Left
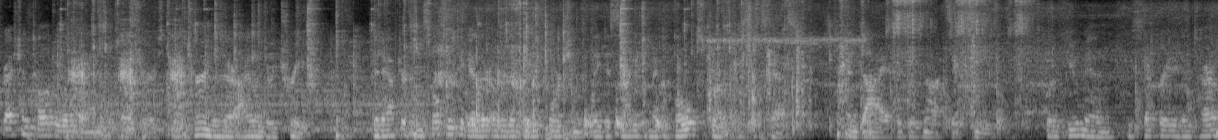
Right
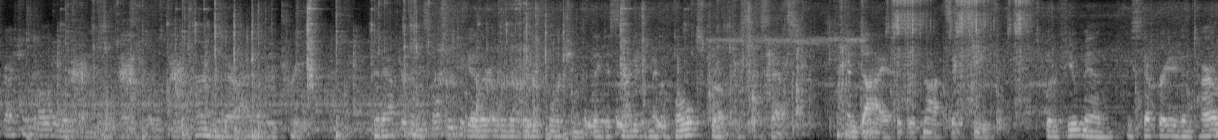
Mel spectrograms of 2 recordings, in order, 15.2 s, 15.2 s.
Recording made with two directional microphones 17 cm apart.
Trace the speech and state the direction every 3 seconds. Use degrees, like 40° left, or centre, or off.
50° left, 30° left, centre, 20° right, 40° right.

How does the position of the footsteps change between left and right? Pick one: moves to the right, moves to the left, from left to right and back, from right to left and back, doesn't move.
from right to left and back.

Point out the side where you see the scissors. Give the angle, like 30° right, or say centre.
40° left.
